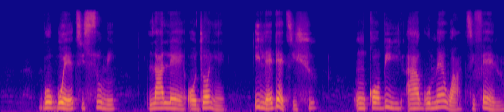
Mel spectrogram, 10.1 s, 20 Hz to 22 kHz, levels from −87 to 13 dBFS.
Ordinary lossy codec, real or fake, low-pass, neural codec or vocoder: none; fake; 14.4 kHz; codec, 44.1 kHz, 7.8 kbps, DAC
